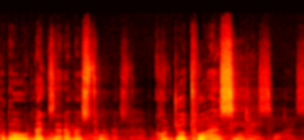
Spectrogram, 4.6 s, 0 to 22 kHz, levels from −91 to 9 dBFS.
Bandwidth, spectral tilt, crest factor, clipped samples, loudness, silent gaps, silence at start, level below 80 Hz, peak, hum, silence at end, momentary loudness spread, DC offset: 20 kHz; -4 dB/octave; 20 dB; under 0.1%; -23 LUFS; none; 0 s; -56 dBFS; -6 dBFS; none; 0 s; 20 LU; under 0.1%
